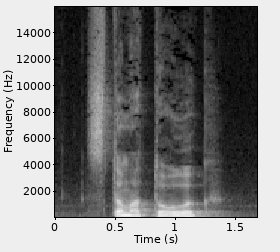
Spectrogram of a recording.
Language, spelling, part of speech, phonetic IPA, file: Russian, стоматолог, noun, [stəmɐˈtoɫək], Ru-стоматолог.ogg
- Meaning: dentist, stomatologist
